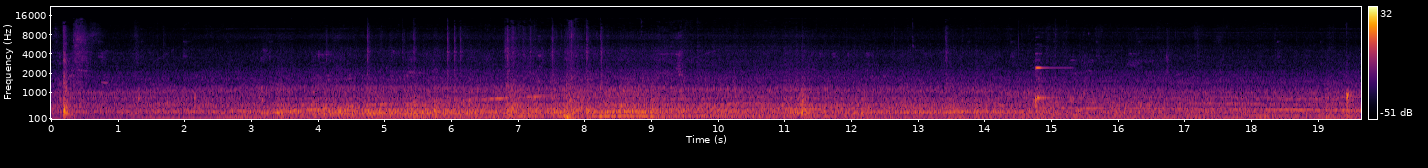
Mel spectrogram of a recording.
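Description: Cabin sound of a 2014 NovaBus LFS hybrid bus under way, its Cummins ISL9 diesel and Allison EP 40 hybrid drive running. A rising whine comes in about three to seven seconds in as the bus picks up speed, then it settles into a steadier run.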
